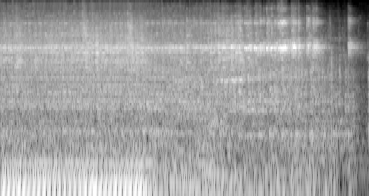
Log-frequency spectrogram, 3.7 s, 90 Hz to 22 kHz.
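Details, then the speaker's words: Husqvarna riding mower, Kohler 7000 series engine with new carburetor, fuel flow problem at the tank: catches and settles into a steady, even single-cylinder putter within a second, running cleanly. "Y'all hear him say fire in the hole. That's what it needed. It needs a fire in the hole."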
